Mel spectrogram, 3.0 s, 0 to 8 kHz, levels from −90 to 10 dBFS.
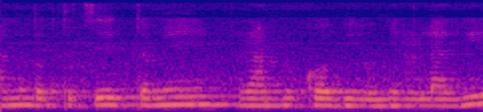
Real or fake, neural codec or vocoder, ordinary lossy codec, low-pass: real; none; AAC, 48 kbps; 7.2 kHz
